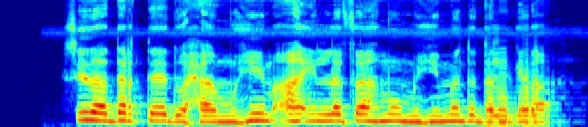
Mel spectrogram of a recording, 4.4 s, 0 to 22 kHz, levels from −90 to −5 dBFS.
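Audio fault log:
3.62–4.42 s, robotic sound from repeated short buffers: the speech becomes a rigid metallic 188 Hz buzz, likely from a slice of about 5 ms being looped while new audio arrived too seldom. The spectrogram shows fixed, evenly spaced harmonic lines, and the waveform shows a cycle that roughly repeats, about 70% of the time.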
